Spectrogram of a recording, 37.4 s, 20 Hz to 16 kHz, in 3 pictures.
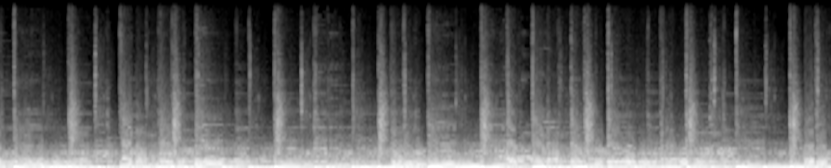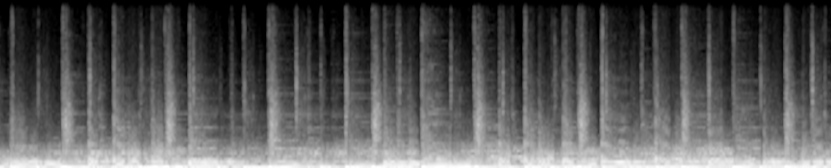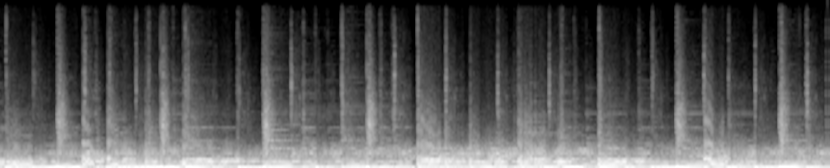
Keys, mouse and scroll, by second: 6.4 Down, 6.5 Down, 6.7 Down, 7.2 click, 11.3-14.3 ctrl+drag, 15.4 right click, 15.8-27.2 drag, 29.2 Down, 29.4 Down, 29.7 click, 32.4 ctrl+g, 32.8 click, 33.8 ctrl+d, 34.0 click, 35.7 ctrl+d, 35.9 ctrl+d, 36.2 ctrl+d, 36.6 click, 37.2 shift+click.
